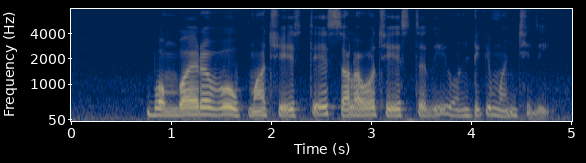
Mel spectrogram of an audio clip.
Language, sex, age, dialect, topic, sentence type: Telugu, male, 18-24, Utterandhra, agriculture, statement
